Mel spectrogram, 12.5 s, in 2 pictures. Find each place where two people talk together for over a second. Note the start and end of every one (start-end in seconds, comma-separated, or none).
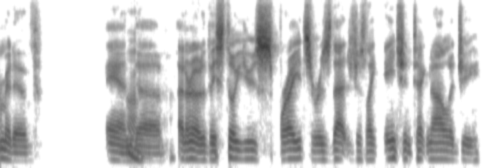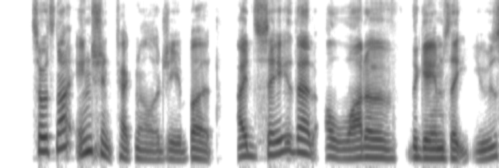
none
